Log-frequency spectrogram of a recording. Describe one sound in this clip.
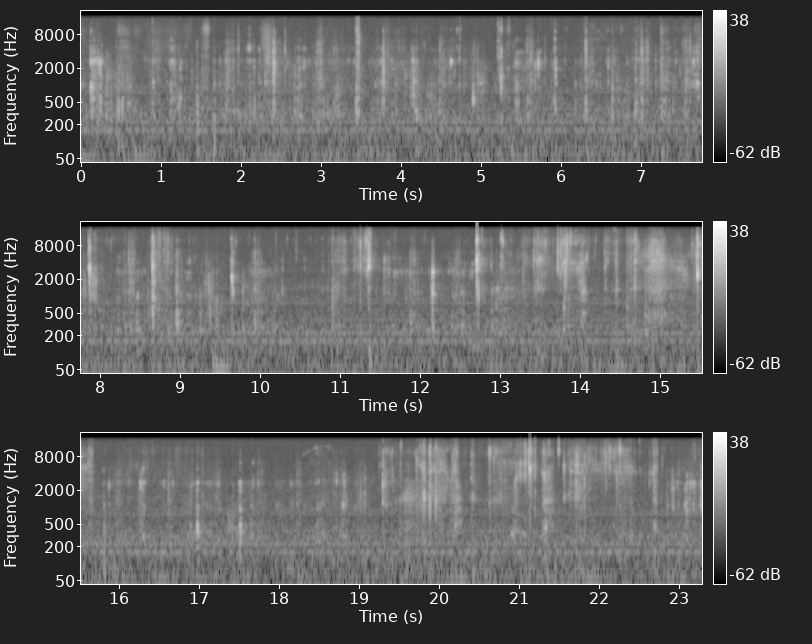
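A man chews food loudly and wetly, close to a microphone.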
